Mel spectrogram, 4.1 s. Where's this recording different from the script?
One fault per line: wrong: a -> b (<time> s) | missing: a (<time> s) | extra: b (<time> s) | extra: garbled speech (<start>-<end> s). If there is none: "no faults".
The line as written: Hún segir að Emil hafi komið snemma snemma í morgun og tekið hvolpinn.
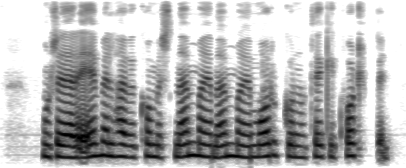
no faults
